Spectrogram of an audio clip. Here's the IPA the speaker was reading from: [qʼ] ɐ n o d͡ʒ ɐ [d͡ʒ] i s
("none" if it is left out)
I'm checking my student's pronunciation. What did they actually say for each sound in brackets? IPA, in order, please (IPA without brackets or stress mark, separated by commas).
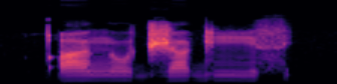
qʼ, ɡ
